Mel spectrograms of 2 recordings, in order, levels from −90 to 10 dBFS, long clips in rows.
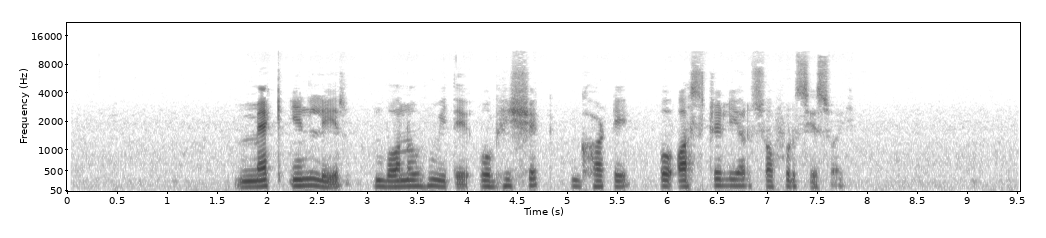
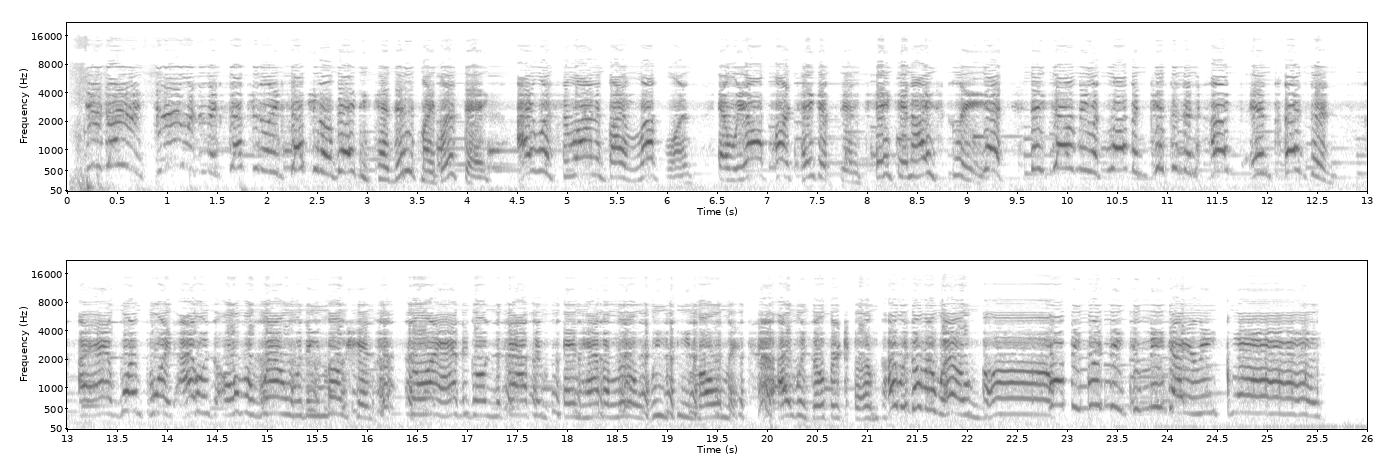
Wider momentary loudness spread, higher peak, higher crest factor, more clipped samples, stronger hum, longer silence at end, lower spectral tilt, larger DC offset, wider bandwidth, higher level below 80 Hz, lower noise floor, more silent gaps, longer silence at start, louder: first, 12 LU vs 7 LU; first, -2 dBFS vs -18 dBFS; first, 24 dB vs 16 dB; neither; neither; first, 1.75 s vs 0.5 s; first, -7 dB/octave vs 0.5 dB/octave; neither; second, 10.5 kHz vs 16 kHz; first, -60 dBFS vs -78 dBFS; about the same, -59 dBFS vs -61 dBFS; neither; first, 1.7 s vs 0.05 s; first, -24 LUFS vs -34 LUFS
